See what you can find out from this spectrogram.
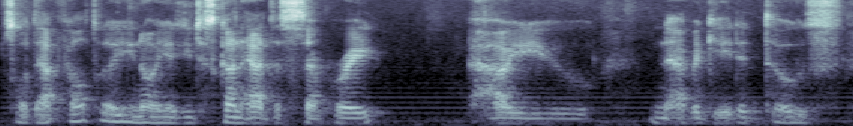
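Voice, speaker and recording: A man in his sixties from northern California, recalling his life in a halting, self-correcting way as an oral history interviewee. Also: medium pitch, fairly even intonation, creaky, faint music behind. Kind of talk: reflective recollection.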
